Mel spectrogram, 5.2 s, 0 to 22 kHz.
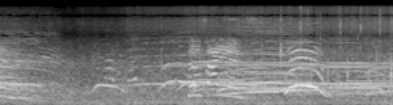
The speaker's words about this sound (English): So we're going to cheer for citizen science and we're going to do our 1 million cheer. 1, 2, 3, 1 million!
